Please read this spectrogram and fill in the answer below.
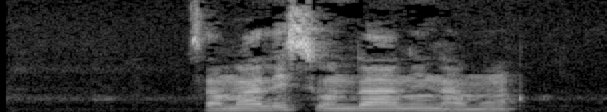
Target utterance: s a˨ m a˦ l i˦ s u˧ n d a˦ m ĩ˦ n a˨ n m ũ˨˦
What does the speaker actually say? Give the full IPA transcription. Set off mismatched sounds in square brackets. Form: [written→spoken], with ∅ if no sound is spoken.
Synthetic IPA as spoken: s a˨ m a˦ l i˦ s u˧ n d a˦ [m→n] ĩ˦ n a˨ [n→∅] m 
